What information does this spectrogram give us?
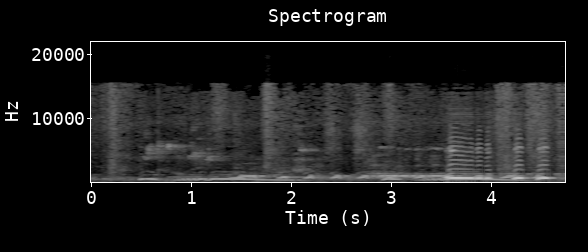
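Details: Zebra dove of the Bangkok type, recorded as a lure: soft trilled coos glide downward, then build into louder rhythmic clipped coos repeated about four times a second.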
